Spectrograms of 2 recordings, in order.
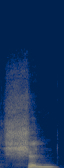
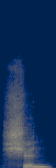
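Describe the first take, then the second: The two takes are said the same way.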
